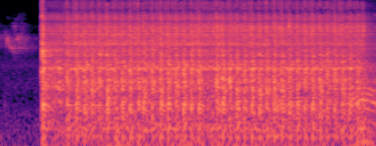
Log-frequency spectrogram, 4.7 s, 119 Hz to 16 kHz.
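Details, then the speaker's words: Guanci SSJ mid-engine V8 prototype, first start attempt after over 25 years in storage, fuel circulating and no leaks: the starter cranks at an even chug, about 3.5 beats a second, with one dull pop; unsure whether it came from intake or exhaust. "Hear that? Oh, yeah. Huh? Where did it pop out? The intake, the exhaust?"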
